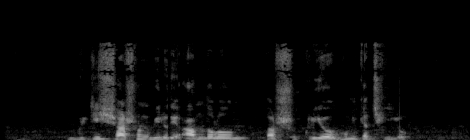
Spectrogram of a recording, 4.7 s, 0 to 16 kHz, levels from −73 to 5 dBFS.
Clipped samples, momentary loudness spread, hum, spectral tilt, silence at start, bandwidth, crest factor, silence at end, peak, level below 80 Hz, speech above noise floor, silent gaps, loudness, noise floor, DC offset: under 0.1%; 18 LU; none; -5 dB/octave; 0.7 s; 11.5 kHz; 22 dB; 0.6 s; -6 dBFS; -60 dBFS; 32 dB; none; -25 LUFS; -58 dBFS; under 0.1%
